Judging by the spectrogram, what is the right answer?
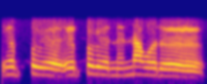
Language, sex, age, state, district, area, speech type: Tamil, female, 60+, Tamil Nadu, Viluppuram, rural, conversation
